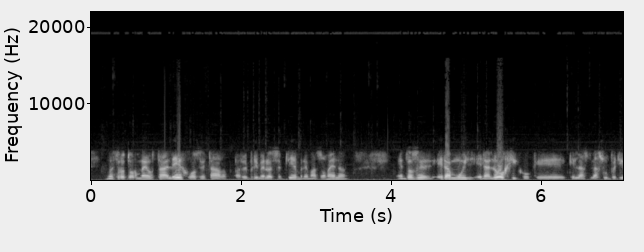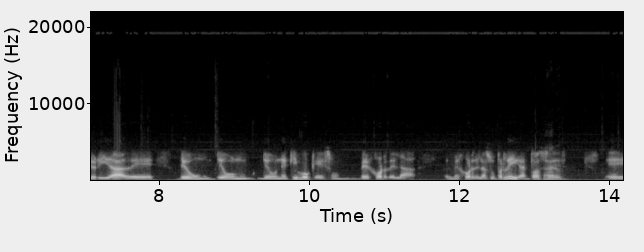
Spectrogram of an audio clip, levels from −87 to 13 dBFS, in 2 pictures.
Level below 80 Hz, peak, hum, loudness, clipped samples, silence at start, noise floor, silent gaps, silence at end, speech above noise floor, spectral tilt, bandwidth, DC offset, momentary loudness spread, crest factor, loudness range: -52 dBFS; 0 dBFS; none; -18 LUFS; under 0.1%; 0.2 s; -41 dBFS; none; 0 s; 24 dB; -7 dB/octave; over 20 kHz; under 0.1%; 14 LU; 18 dB; 6 LU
